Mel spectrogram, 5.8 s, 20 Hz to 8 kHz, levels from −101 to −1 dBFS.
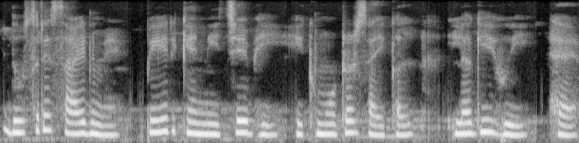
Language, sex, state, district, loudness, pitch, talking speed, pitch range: Hindi, female, Bihar, West Champaran, -14 LUFS, 220 Hz, 125 wpm, 200-245 Hz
